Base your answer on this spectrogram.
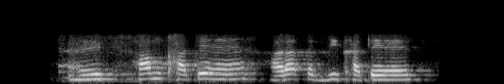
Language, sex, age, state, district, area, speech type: Hindi, female, 60+, Uttar Pradesh, Varanasi, rural, conversation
